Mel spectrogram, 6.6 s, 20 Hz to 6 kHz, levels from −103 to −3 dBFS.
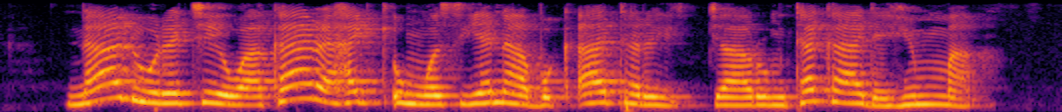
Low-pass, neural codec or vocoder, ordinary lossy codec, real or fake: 5.4 kHz; none; none; real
